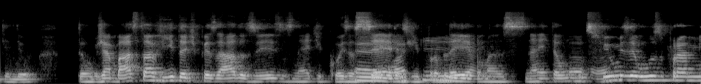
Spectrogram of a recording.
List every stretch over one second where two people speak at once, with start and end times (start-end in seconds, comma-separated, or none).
3.5-5.0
